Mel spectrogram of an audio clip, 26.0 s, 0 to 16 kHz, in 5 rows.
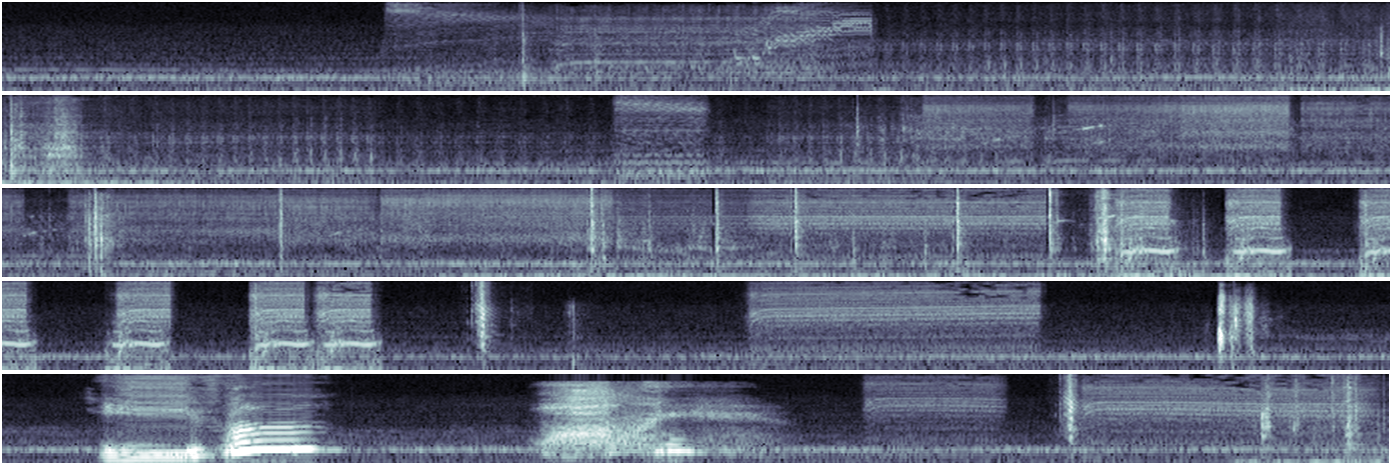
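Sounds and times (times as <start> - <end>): faint steady hum: 19.2 - 26.0.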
